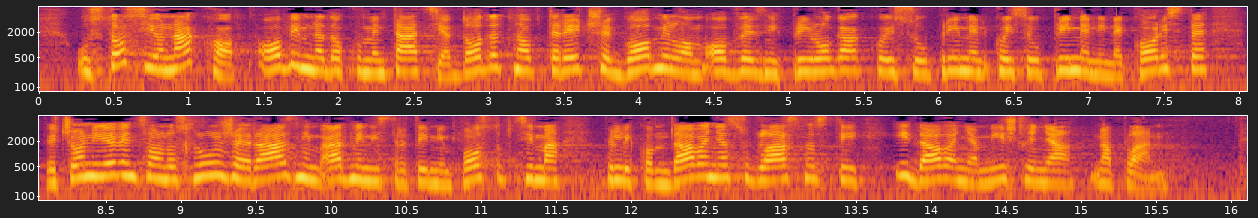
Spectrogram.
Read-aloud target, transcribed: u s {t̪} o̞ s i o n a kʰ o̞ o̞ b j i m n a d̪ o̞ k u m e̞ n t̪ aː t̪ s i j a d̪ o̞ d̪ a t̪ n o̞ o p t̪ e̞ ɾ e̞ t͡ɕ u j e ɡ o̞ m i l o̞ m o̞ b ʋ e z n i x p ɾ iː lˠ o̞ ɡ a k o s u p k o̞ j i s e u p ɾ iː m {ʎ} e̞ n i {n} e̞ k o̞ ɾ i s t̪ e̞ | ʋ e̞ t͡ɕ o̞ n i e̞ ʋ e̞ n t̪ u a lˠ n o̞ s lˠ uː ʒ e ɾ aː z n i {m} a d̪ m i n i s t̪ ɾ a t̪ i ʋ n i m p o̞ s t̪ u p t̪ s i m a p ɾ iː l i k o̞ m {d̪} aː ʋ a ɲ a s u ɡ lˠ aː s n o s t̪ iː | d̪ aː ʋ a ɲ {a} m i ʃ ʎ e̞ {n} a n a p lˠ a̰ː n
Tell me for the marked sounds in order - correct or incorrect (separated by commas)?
correct, incorrect, correct, correct, correct, correct, incorrect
